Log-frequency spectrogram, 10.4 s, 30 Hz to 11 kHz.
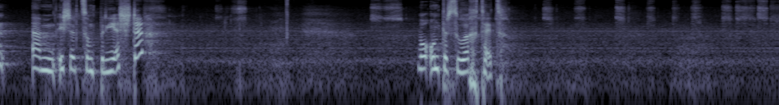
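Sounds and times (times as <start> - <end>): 
speech: 0.0 - 2.2, 5.6 - 6.9
pen running dry scratching on paper: 2.9 - 3.4, 5.0 - 5.5, 7.2 - 10.3.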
